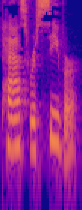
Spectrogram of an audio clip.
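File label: "pass receiver", English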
